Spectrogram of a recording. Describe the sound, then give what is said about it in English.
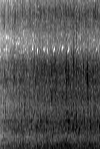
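Steady gurgling of a brook, water bubbling and trickling continuously with a bright, hissy texture and small sparkling splashes, fairly loud, with no voices. “And she says, we all think water. And more precisely, we think gurgling brook.”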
